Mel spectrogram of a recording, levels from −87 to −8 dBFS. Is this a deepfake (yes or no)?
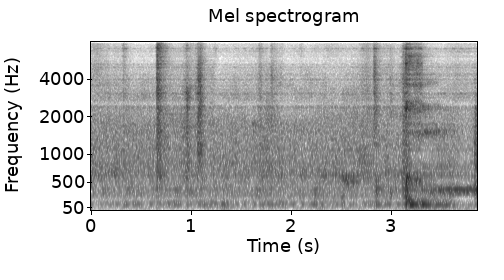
yes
